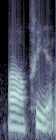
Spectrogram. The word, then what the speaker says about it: vier: Fear. Why fear? Because according to the alphabets, V is pronounced as V.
